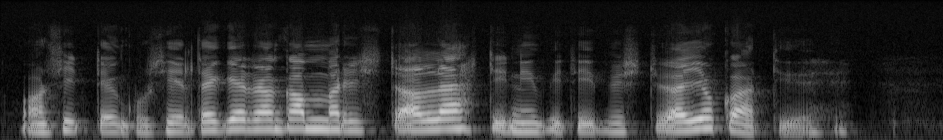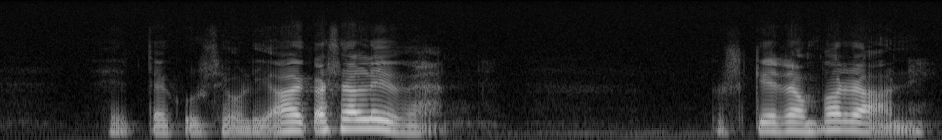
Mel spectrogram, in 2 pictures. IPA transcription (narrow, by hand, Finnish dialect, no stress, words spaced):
ʋɑːn̞ sitːeŋ kun̞ sieltæ kerːɑŋ kɑmːɑristɑːl læhti niːm piti pystyæj jokɑ tyøhø etːæ kus se oli ɑikɑsɑl leʋænn̥ẙ jos kerːɑm pɑrɑni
